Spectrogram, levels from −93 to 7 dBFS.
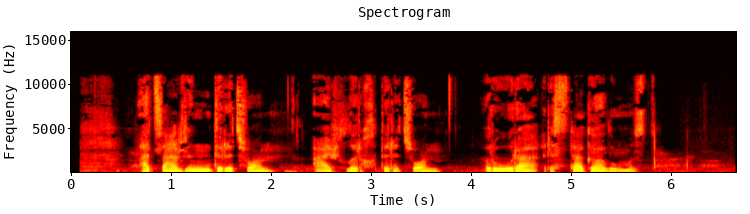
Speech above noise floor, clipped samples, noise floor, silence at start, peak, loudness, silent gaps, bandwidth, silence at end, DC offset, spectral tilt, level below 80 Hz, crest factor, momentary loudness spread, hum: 30 dB; under 0.1%; -50 dBFS; 0.15 s; -2 dBFS; -21 LUFS; none; 11.5 kHz; 0.9 s; under 0.1%; -5.5 dB/octave; -64 dBFS; 18 dB; 16 LU; none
